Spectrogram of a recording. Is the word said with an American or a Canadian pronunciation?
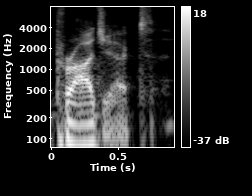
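American. The word has an American pronunciation. "If you try to sound like an American, you can say project"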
